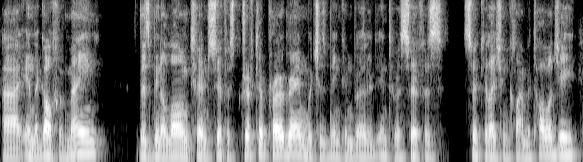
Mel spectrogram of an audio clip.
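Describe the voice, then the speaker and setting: Man, hoarse, throat-clearing, halting with fillers, mellow dark tone, conference talk. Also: medium pitch. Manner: halting, many fillers and restarts. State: losing his voice, clearing throat. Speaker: conference presenter.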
